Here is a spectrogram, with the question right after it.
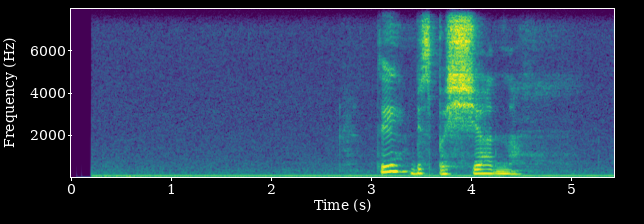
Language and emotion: Russian, sad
